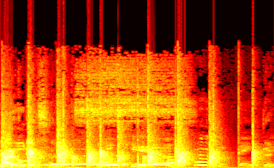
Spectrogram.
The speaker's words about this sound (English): Shit, let's clap it up for that.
